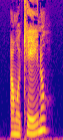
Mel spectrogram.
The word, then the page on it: americano: ɑmɑiˈkɑːno; ɑmɑiˈkæːno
